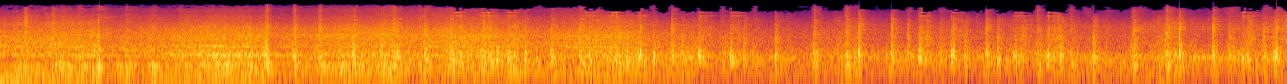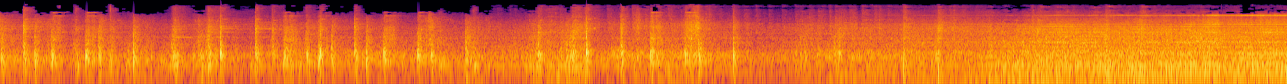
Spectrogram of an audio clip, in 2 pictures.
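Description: Passenger train passing close by, its wheels clattering rhythmically over the rail joints as the coaches roll past. The clatter stops about twenty seconds in, and a steady drone builds near the end.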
